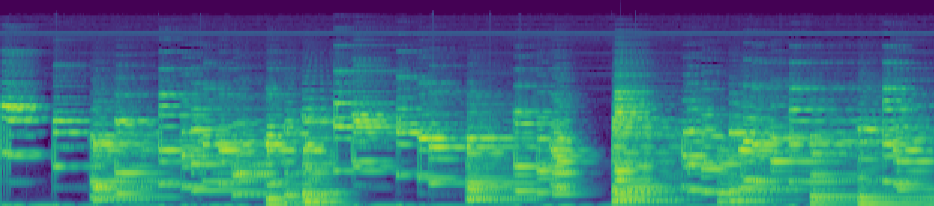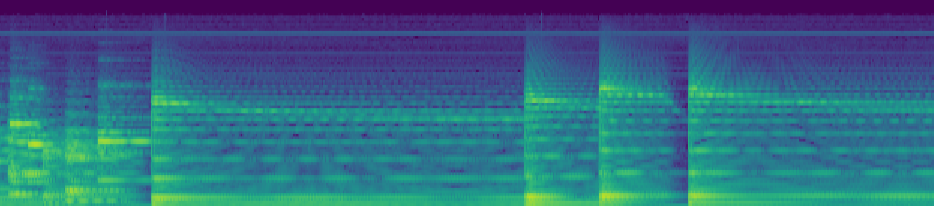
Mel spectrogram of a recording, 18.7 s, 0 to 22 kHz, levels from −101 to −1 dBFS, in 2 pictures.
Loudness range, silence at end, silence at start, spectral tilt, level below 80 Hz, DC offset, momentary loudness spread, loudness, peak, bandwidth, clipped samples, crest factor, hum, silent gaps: 9 LU; 0 s; 0 s; -6 dB/octave; -36 dBFS; 0.4%; 19 LU; -18 LUFS; 0 dBFS; 12.5 kHz; under 0.1%; 20 dB; none; none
